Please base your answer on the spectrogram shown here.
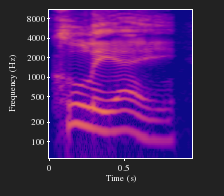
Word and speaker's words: Coulier: of his name and it's pronounced coulier but you spell it c-o-u-l-i-e-r yeah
